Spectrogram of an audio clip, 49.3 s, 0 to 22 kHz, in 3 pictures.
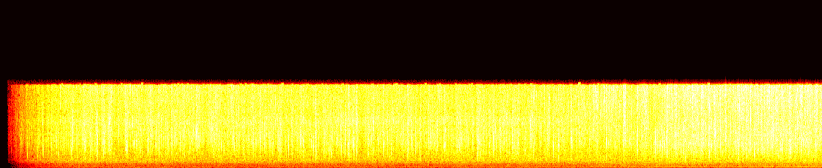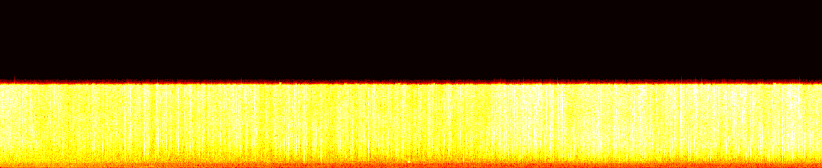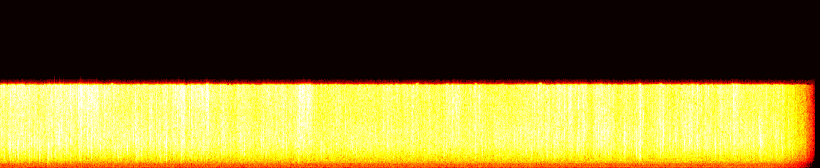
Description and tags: This is a sound recorded during July, 2011 in Portland Oregon.
oregon, pdx, fountains, soundscape, portland, sounds, sound, city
